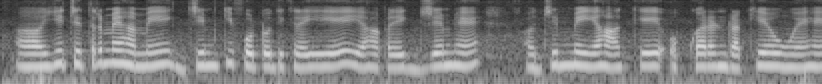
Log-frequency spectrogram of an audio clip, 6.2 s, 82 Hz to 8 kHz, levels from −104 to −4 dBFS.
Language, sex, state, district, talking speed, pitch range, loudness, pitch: Hindi, female, Jharkhand, Jamtara, 255 wpm, 215-230 Hz, -28 LUFS, 220 Hz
